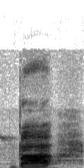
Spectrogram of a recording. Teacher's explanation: voiced bilabial stop sound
